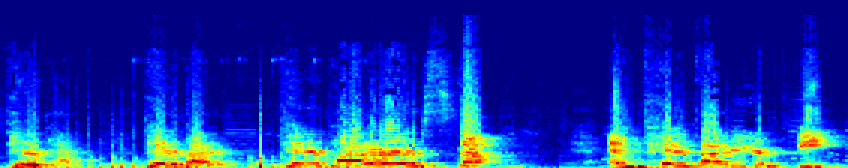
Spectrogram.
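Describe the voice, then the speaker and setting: A woman's voice: extremely high pitch, moderate pace, music in the background. A woman leading an interactive story and movement lesson for young children, giving simple, encouraging instructions in a sing-song way with repeats. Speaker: children's yoga and story time host. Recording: roomy echo, distant mic.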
